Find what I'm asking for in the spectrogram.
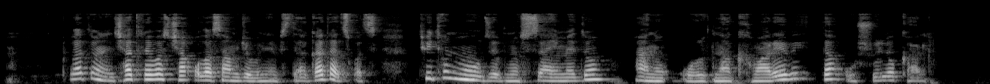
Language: Georgian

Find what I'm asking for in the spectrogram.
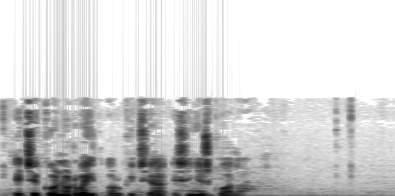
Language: Basque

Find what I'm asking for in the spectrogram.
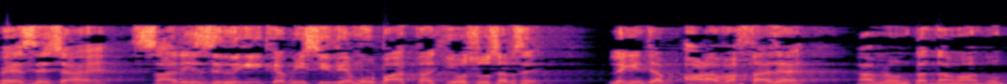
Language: Urdu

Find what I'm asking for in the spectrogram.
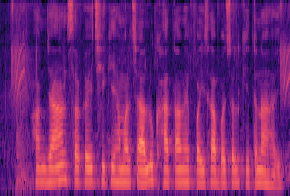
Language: Magahi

